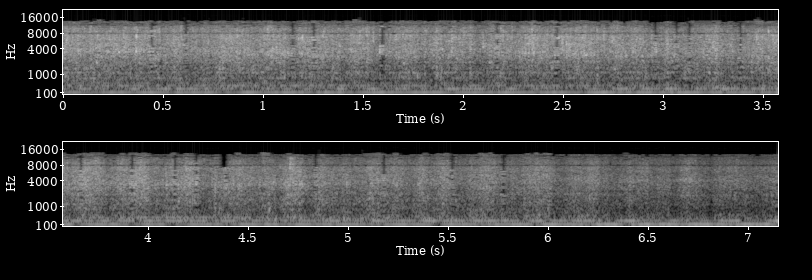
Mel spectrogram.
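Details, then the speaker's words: Roper washer on a normal spin cycle after earlier off-balance trouble, spinning faster and extracting water properly: steady low motor hum at constant pitch with even tumbling rush, no banging or scraping. "Spinning my clothes like it's supposed to."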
